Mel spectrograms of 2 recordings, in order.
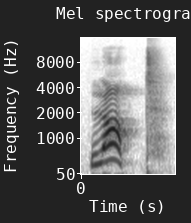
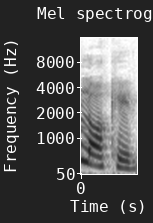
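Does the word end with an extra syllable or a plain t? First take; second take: plain t; extra syllable. First: The word ends with a plain t sound. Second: The ending is an extra syllable after k. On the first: The speaker calls it right. "last sound is to" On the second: The speaker calls it wrong. "No locket"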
